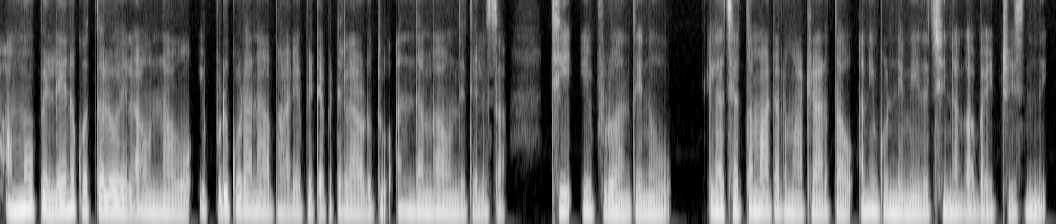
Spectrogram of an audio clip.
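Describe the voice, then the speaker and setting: A woman reading a romantic story aloud as narrator, speaking all the characters' lines in a steady, even reading voice. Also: fairly low pitch, brisk, creaky, no echo, clean studio sound.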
